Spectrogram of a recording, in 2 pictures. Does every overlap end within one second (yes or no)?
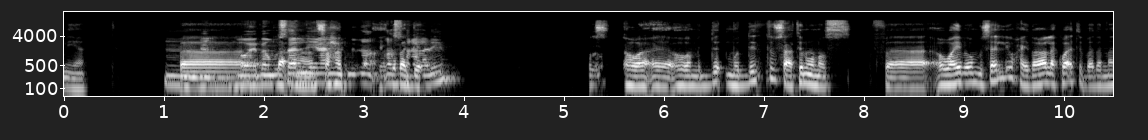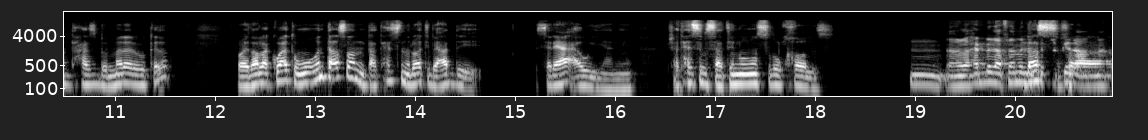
no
